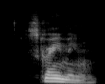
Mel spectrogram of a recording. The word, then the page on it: screaming: Australian English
